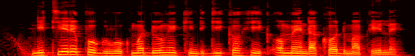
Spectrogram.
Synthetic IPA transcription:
nitjeɾepoɡɾwokmadwoŋekindɡikoɦikɔmɛndakʰɔdmapɪle

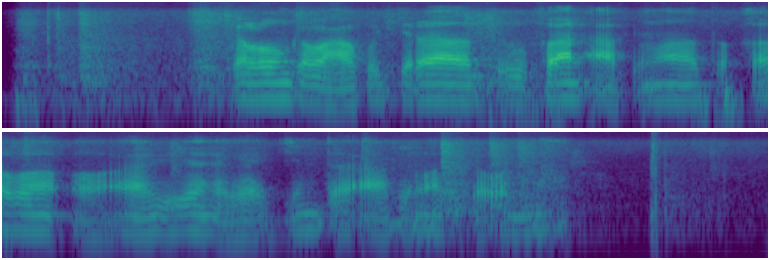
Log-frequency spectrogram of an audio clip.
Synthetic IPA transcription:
ɡʰɐluːŋkʰɐwɑħɑːkʰʊt͡ʃɪɾɐd̪uːfaːnʕɑ̰ːfɪmaːd̪qɑβɐɔːʕaːwɪjɐɦɐɣaːt͡ʃɪnt̪ʰɐ̰ʕɑ̰ːfɪmaːd̪kʰɐ̰wɑ̰nɐɦɐ

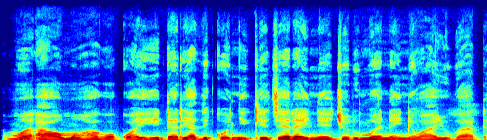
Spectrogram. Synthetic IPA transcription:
amwɛʔaɔmɔɦaɣɔkwaihidaɾeaðikoɲiɡed͡ʒɛɾained͡ʒoɾumwɛnainewajuɣada

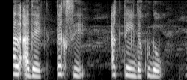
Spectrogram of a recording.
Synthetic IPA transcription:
alɐ̰d̪ɛk̚t̪ɐksi | ɐk̚t̪ejd̪ɐkuɗow

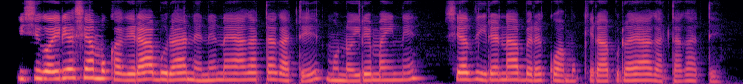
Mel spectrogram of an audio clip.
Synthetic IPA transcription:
iʃiɣɔiɾiaɕjamokaɣeɾaβuɾanɛnɛnajaɣataɣatemonɔiɾemaine | ɕjaðiɾɛnaːbɛɾɛkwamokeɾabuɾajaɣataɣate

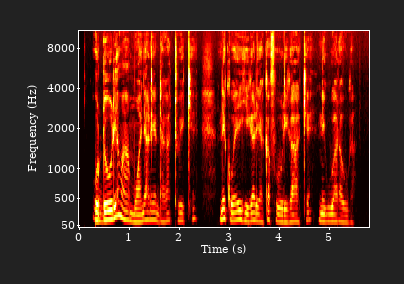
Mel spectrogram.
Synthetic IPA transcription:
odoːɾeawaːmwaɲaɾɛːdaɣatwekʰɛnekwaiɦiɣaɾeakafuɾiɣakɛneɣwaɾauɣa

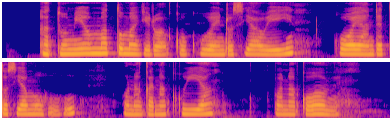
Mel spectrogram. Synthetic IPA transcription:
at̪umiamat̪omaɡeɾoakokuaindosiawej | kʰoajandet̪osiamohuhu | onakanakʰuia | panakome

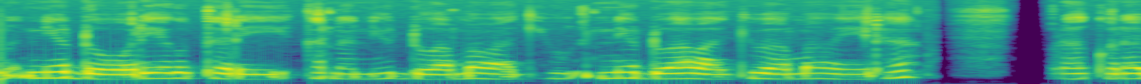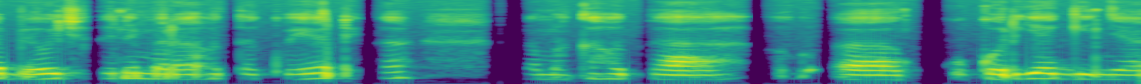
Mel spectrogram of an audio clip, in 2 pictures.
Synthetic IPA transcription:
neodɔɔɾeaɣotaɾekananodoamaaneodoawaɡiwamaweɾa | oɾakɔɾabɛod͡ʒit̪enemaɾaɦɔtakweadeka | namakaɦɔta | kokoɾiaɡiɲa

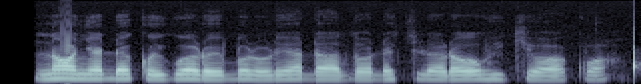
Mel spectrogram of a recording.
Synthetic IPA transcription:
nɔɲɛdɛkoiɣwaɾoebɔɾoɾeadaðɔdɛkiɾɛɾɔohikiwakwa

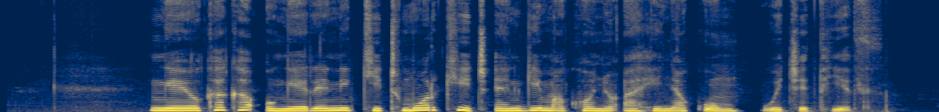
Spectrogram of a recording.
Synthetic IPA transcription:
ŋejɔkakaʔoŋeɾenɪkʰitmɔrkʰit͡ʃɛnɡɪmakʰɔɲɔ̰ʔaɦɪɲakwomwet͡ʃet̪ʰjḛt̪

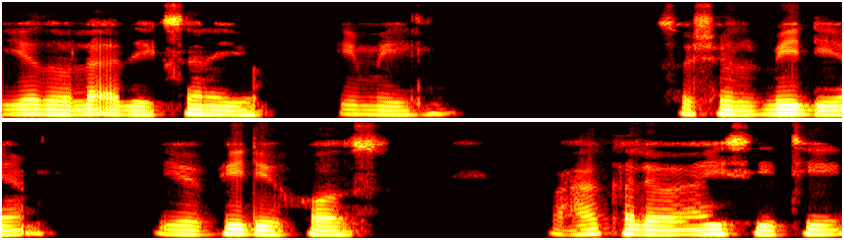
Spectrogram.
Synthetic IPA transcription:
ɪjɐðɔːlɐʔɐ̰ðɛːɡsɐnɐjɔ | iːmɛjl | sɔʃɐlmidijɐ | ijɔviːdikʰɔs | wɑħɑːkʰɐlɛɔajsiːt̪ʰiː

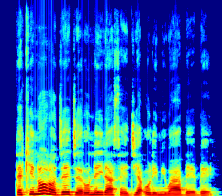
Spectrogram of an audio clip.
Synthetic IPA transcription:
tɛkinɔɾɔd͡ʑed͡ʑɛɾoneiɾasɛd͡ʑiaʔoɾemiwabɛbɛ

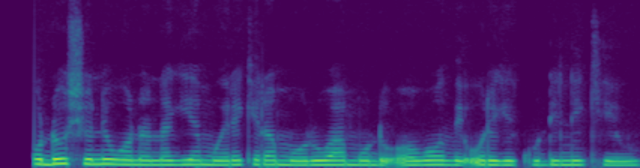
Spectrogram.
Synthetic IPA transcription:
odoʃiɔnewɔnanaɣiamwɛɾɛkɛɾamoɾuwamodo̰ʔɔwɔðɛʔo̰ɾeɣekudinekʰeu

